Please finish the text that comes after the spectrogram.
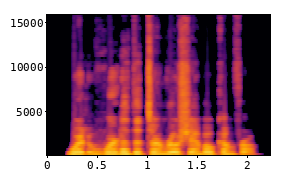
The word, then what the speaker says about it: Rochambeau: It's spelled Rochambeau. Rochambeau, like bow, like that's my bow. Oh. Beau. Yeah. Definitely French Rochambeau.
